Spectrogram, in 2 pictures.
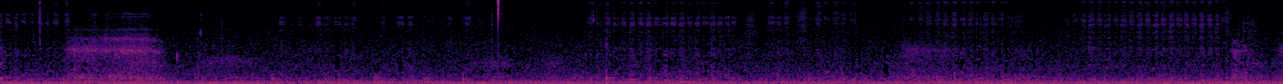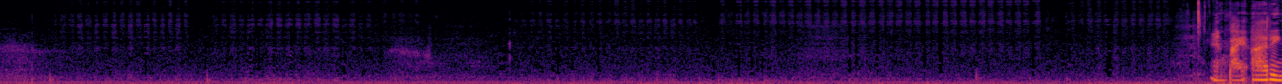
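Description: Faint scratching of a pencil on paper, coming and going in short stretches as texture is drawn in.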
